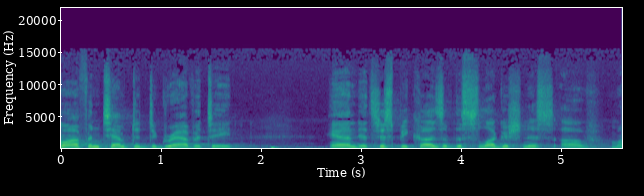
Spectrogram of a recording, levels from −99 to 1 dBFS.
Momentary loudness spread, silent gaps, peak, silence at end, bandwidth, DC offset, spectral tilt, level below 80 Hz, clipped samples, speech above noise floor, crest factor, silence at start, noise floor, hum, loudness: 13 LU; none; -18 dBFS; 0 s; 15.5 kHz; under 0.1%; -4 dB/octave; -78 dBFS; under 0.1%; 29 dB; 18 dB; 0 s; -65 dBFS; none; -37 LUFS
